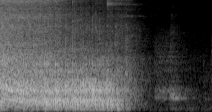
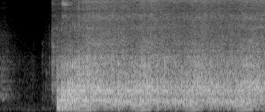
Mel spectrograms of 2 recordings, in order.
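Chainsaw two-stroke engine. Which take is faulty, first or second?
first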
